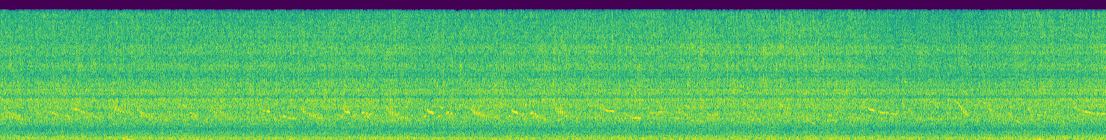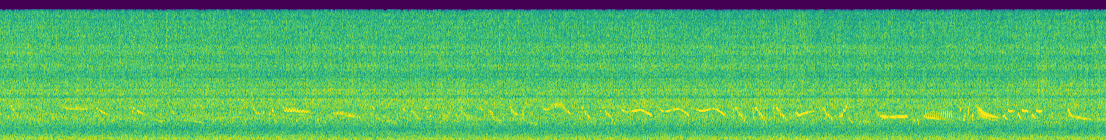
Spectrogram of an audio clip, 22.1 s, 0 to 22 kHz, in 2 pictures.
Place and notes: bee hives ... Zoom F6 to SASS ... eight hives in pairs ... SASS on floor in front of one pair ... bird song ... calls ... skylark ... yellow wagtail ..
26 June 2020, ~06:00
